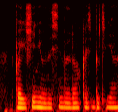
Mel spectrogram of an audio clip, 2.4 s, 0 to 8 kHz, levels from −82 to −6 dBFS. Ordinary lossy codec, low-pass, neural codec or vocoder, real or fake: AAC, 48 kbps; 7.2 kHz; codec, 16 kHz, 2 kbps, FreqCodec, larger model; fake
